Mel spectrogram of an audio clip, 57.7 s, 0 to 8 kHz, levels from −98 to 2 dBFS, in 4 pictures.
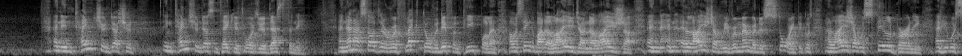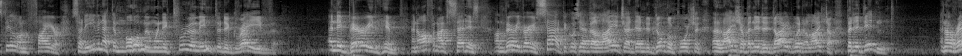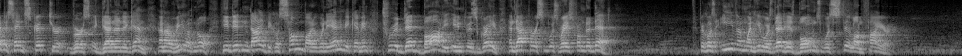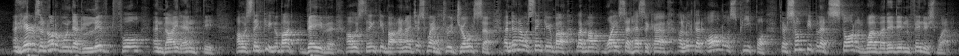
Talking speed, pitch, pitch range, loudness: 200 wpm, 180 Hz, 165-200 Hz, -29 LUFS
